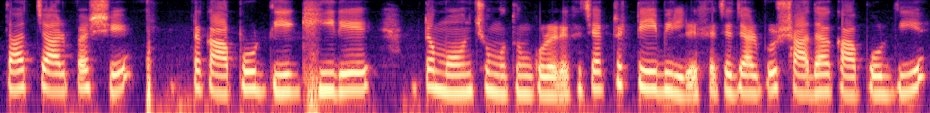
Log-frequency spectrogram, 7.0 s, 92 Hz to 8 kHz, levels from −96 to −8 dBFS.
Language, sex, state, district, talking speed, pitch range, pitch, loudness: Bengali, female, Odisha, Malkangiri, 165 wpm, 210-245 Hz, 225 Hz, -13 LUFS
